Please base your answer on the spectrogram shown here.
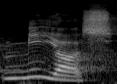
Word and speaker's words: Miłosz: E o nome dele é Miłosz. Vocês desculpem, porque eu estou fazendo a pronúncia polonesa, eu pesquisei, porque eu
